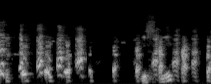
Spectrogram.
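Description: A person laughing hard in quick, cackling bursts, about seven a second, with a short catch of breath about halfway through.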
